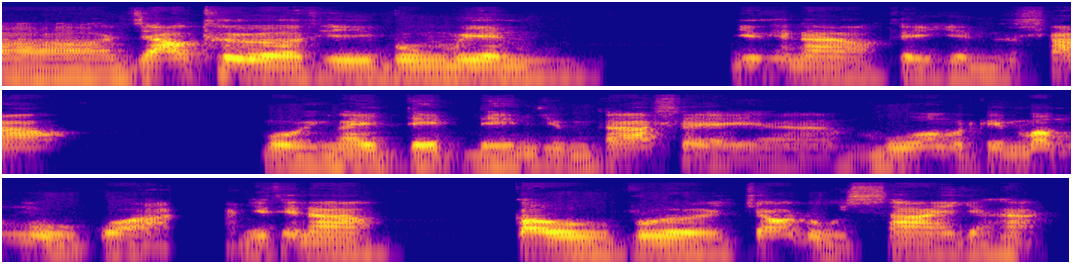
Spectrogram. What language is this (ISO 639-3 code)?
vie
